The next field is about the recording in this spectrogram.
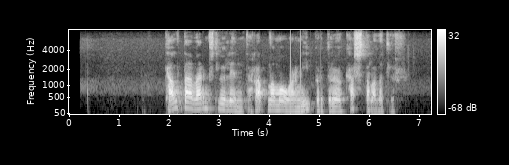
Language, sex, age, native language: Icelandic, male, 40-49, Icelandic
